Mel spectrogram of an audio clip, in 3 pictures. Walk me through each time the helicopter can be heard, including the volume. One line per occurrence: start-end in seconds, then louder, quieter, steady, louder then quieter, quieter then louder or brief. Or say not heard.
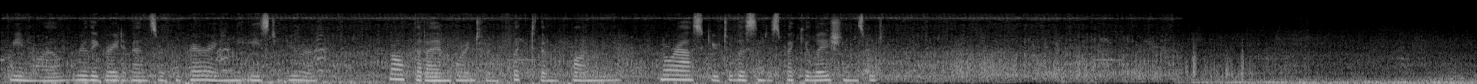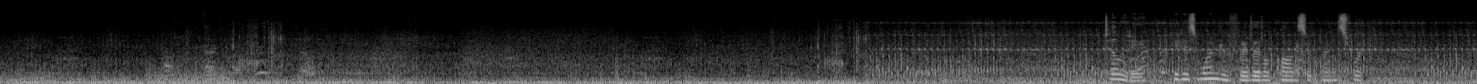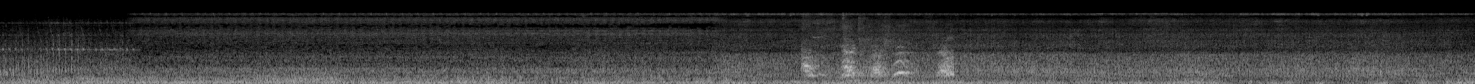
0.0-44.2 steady.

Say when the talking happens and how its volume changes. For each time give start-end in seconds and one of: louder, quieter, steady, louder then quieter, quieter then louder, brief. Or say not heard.
0.0-8.8 steady
25.8-28.4 brief.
